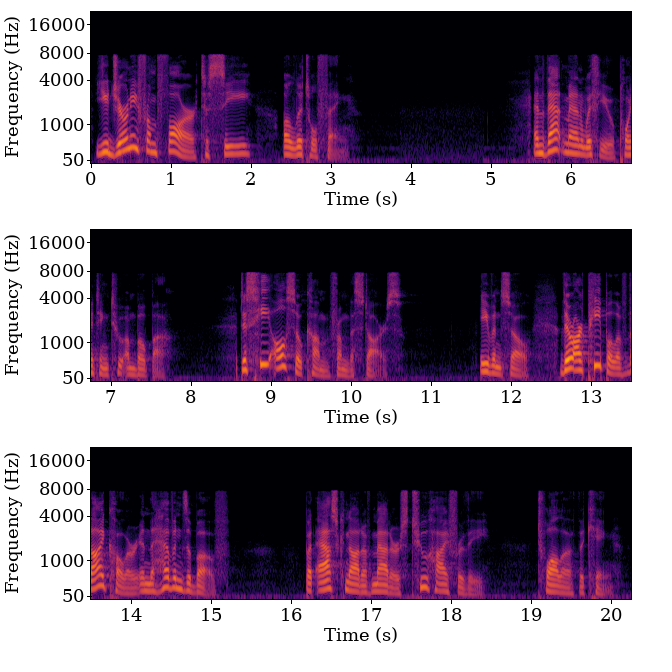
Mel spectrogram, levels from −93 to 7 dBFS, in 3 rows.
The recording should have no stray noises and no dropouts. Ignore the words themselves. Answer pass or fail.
pass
